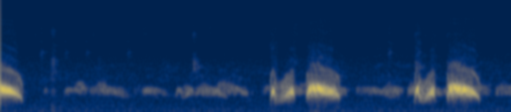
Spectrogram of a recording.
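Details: Spotted doves of both sexes calling to stimulate training birds. Soft, low murmured cooing runs underneath two louder pairs of clipped notes, each followed by a long burred coo.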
